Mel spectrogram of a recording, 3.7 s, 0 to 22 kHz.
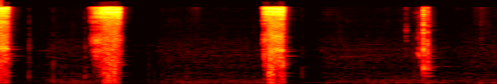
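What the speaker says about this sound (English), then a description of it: "I'm gonna first spray some fuel into the carb." Starter fluid sprayed from an aerosol can into the carburetor of a big 8.4-liter, 500 cubic inch Cadillac V8, three separate hissing bursts, the first two long and strong, the last short and lighter, with quiet pauses between.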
